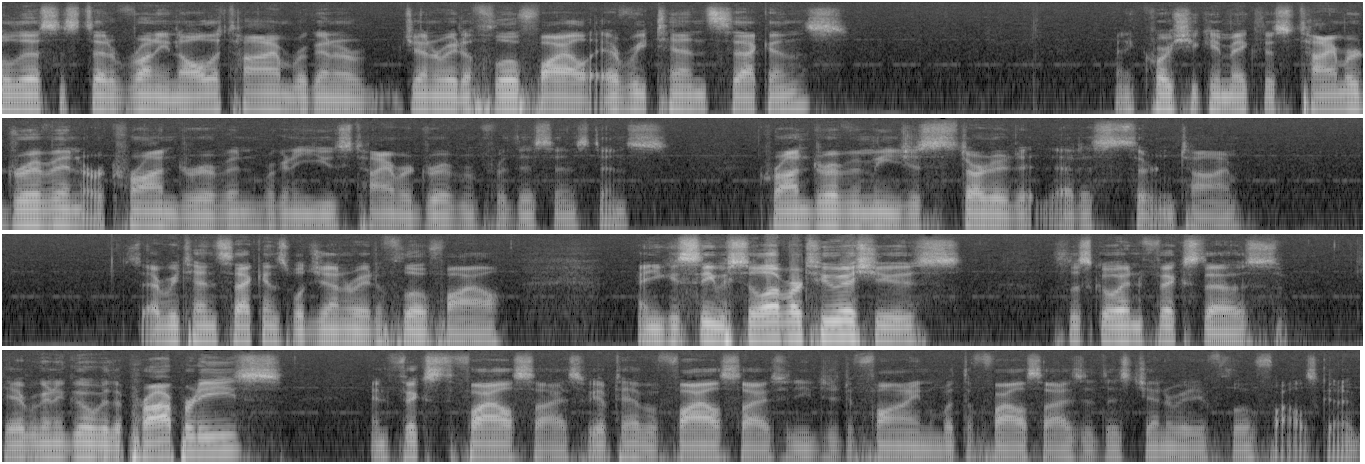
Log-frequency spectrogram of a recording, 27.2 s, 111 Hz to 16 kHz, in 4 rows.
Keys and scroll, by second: 2.8 1.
